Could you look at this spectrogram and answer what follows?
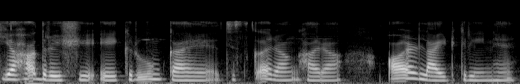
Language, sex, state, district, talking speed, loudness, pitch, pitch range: Hindi, female, Jharkhand, Ranchi, 150 wpm, -18 LUFS, 195 Hz, 190-220 Hz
